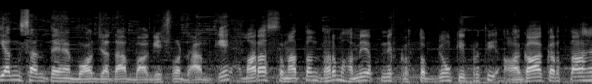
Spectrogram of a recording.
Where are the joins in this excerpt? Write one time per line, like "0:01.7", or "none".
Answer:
0:02.4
